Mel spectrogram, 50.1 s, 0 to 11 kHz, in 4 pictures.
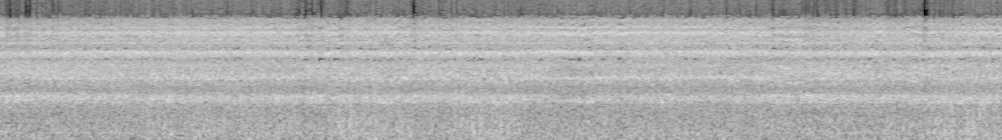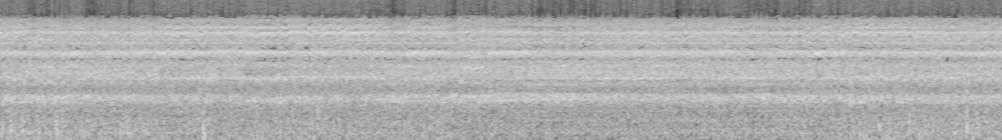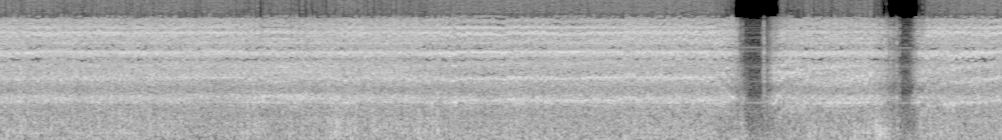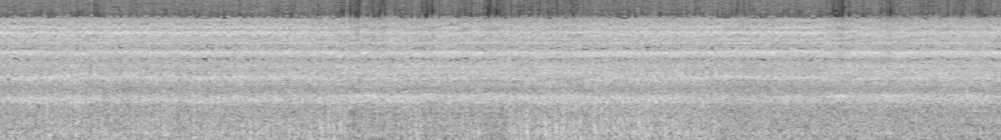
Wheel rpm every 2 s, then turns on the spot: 230, 230, 230, 230, 230, 230, 230, 230, 230, 230, 230, 230, 230, 230, 230, 210, 190, 120, 160, 230, 230, 230, 230, 230, 230.
none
